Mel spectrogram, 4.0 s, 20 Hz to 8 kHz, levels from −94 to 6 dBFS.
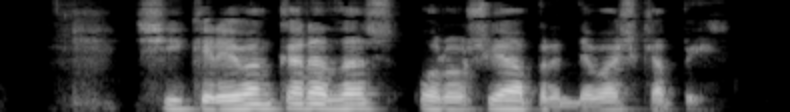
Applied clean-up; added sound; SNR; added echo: none; none; none; none.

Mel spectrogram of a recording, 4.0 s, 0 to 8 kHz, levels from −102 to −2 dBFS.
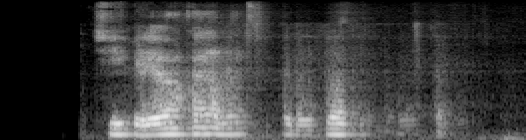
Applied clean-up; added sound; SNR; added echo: neural mask model DeepFilterNet 3.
